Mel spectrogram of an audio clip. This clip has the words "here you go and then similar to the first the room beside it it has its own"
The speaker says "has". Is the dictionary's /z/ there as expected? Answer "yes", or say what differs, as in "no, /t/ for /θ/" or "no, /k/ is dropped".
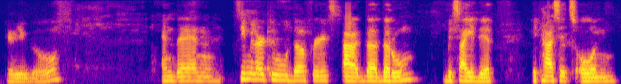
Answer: no, /s/ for /z/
